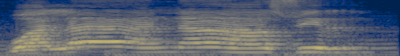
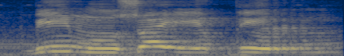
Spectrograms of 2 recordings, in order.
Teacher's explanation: Ada ro yang diwakofkan namun sebelumnya ada huruf kasroh, maka harus dibaca tipis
